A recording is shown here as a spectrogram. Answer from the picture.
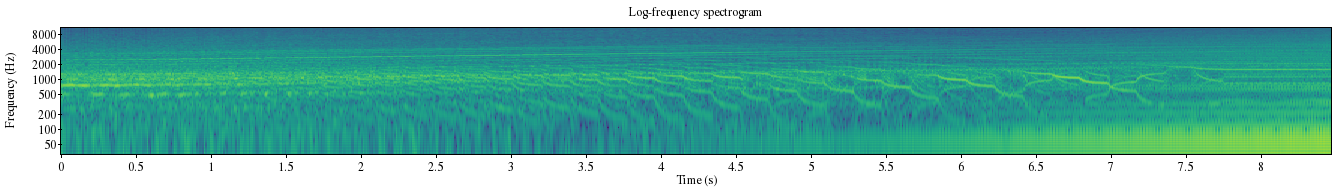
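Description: Frenchcore electronic music in a section without vocals. A dense synth texture is full of falling pitch sweeps that come faster and faster, over a slowly rising high tone, while a deep bass drone swells toward the end.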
